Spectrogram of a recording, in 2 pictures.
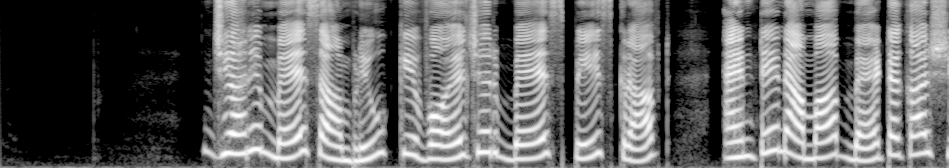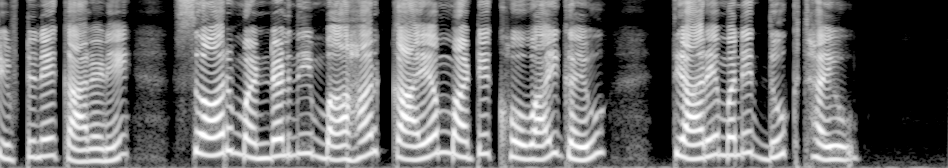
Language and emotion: Gujarati, sad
